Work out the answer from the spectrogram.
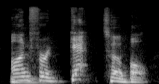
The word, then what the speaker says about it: unforgettable: Well, usually in English 有意外第一个 T 前面的母音一定要短的 so unforgettable. And 那个第二个 T 会下一个音节要加强这个 T. So you say unforgettable. 不是 unforgettable. That's wrong. So 那个两个 T you draw a line.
